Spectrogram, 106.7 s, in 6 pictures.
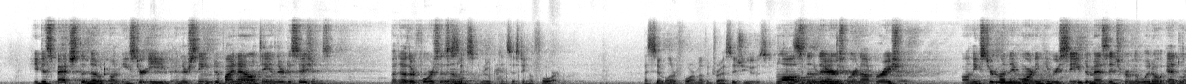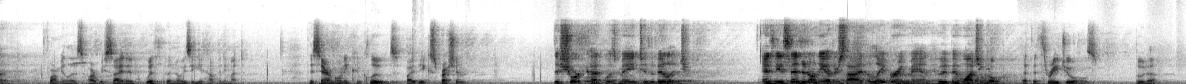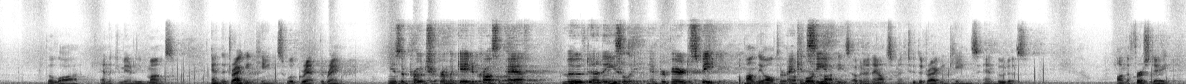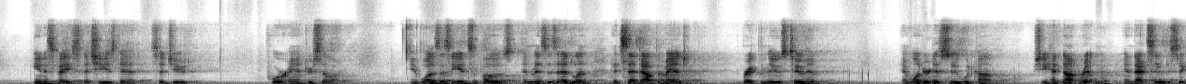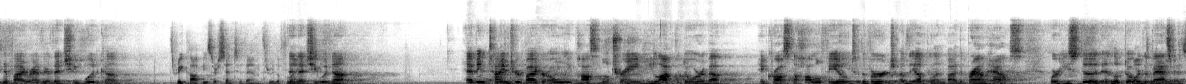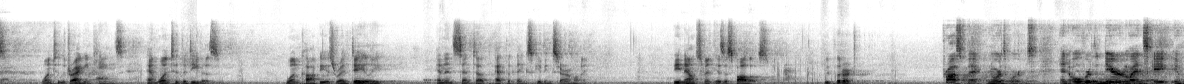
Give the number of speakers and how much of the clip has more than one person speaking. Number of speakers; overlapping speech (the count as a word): two, about 4%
